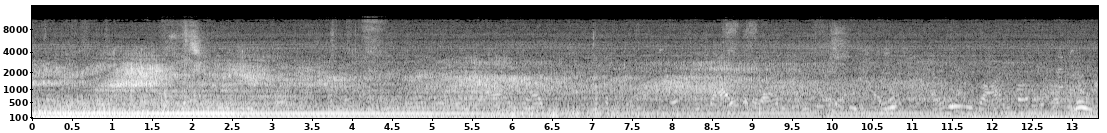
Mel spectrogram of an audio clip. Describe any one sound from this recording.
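A small model jet engine hums steadily close by.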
